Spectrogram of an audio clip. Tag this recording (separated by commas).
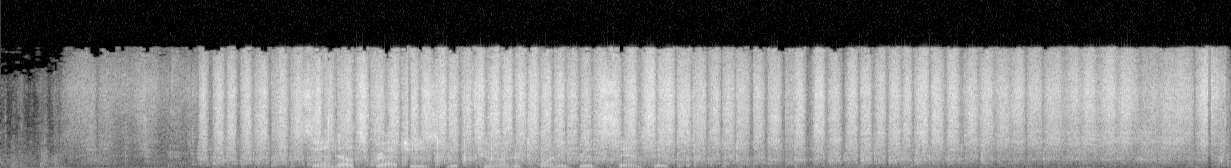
Speech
